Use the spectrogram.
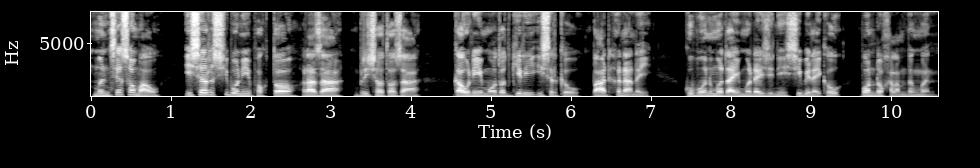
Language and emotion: Bodo, neutral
